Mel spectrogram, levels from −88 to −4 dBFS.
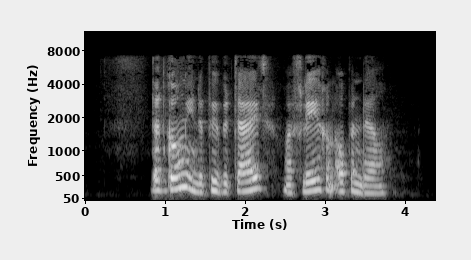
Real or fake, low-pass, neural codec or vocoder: real; 7.2 kHz; none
